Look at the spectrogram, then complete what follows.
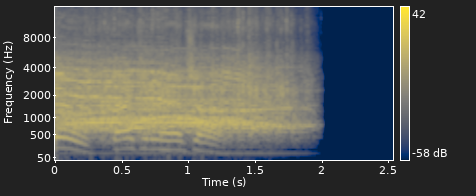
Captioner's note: cheering and applause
